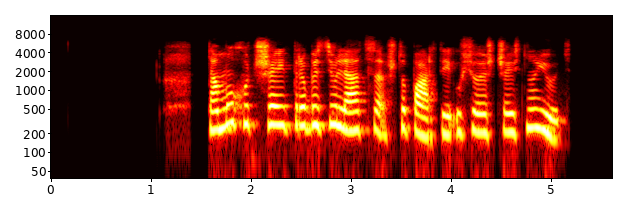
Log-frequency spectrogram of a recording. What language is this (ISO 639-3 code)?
bel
